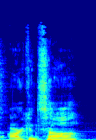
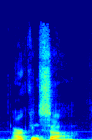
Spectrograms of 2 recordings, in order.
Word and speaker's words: Arkansas: Three syllables. – Yep. – Final S silent. – Yep. – So it's Arkansas. – Arkansas. – Yeah. A in each syllable with the Italian sound. – Like an Italian accent or some shit. I didn't really understand that part of it. – Yeah, I don't know. – Accent on the first and last syllable.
